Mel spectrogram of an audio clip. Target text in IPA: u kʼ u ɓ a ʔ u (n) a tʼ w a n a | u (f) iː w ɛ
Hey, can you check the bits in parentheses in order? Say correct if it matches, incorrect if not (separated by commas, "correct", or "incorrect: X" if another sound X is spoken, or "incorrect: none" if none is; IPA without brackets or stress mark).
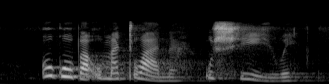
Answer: incorrect: m, incorrect: ʃ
